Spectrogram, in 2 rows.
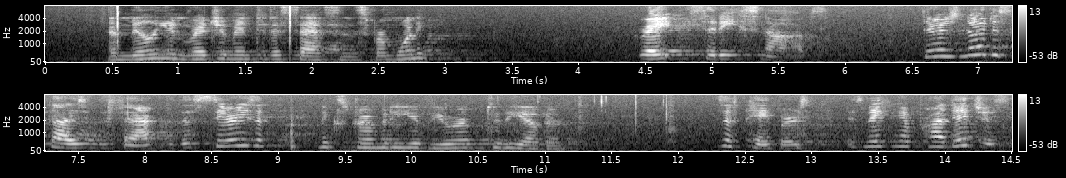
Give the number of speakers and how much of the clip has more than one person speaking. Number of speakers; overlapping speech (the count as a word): two, no overlap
